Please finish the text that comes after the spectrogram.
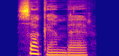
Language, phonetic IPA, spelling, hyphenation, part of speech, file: Hungarian, [ˈsɒkɛmbɛr], szakember, szak‧em‧ber, noun, Hu-szakember.ogg
- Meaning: specialist, expert, professional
